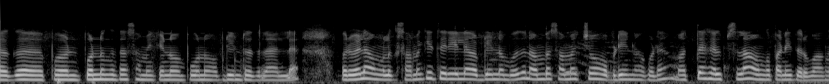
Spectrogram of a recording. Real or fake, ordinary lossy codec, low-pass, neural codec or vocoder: real; none; 7.2 kHz; none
